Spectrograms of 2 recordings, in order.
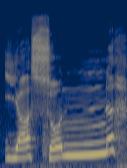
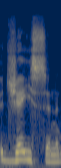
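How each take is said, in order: First: The name begins with a Y sound. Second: The name begins with a J sound. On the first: The speaker calls it right. "That's how I pronounce it" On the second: The speaker calls it wrong. "His name is not Jason. That is an American name"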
